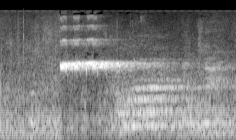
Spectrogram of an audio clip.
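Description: A referee's whistle: one short, shrill blast starting suddenly about half a second in, a single steady high tone that fades out after about half a second.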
